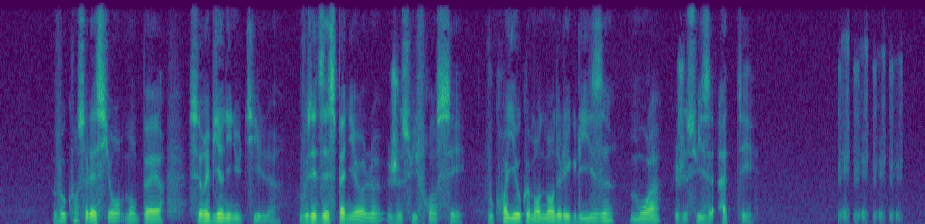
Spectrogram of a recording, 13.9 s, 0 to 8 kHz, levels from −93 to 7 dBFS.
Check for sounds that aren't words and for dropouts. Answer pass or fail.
fail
